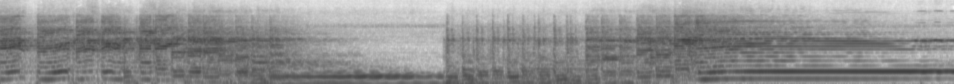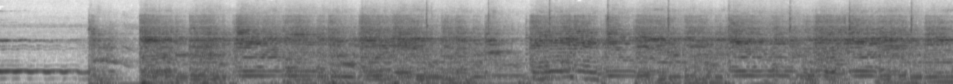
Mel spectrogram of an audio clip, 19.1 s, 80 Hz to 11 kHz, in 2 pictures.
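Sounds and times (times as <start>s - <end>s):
blues-rock band playing: 0.0s - 19.0s
electric guitar sustained note: 0.0s - 19.0s.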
